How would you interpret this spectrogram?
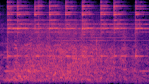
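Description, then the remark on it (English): A little hand bell, used together with a little kettle at Christmas, rings steadily, clanging about ten quick, bright strikes in an even rhythm over a busy, murmuring background. “Because when I add this little kettle here, and when I add this little bell, it becomes a small business.”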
